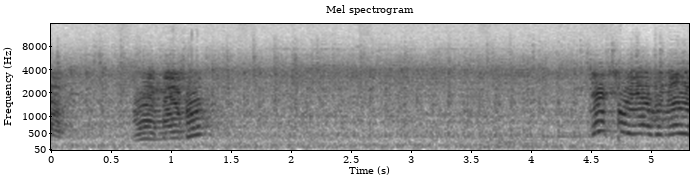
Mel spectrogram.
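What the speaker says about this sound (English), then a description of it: "Next we have another tractor" A two-cylinder tractor idles along in a Sunday thresheree parade in Richfield, Wisconsin, giving a steady low, pulsing putter. A loudspeaker announcer talks over it twice.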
